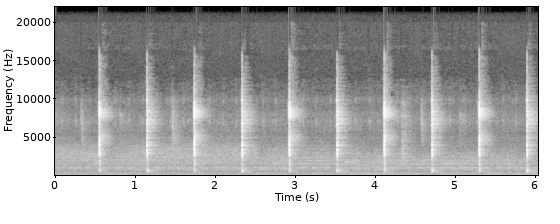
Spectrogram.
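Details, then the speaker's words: Five-pin automotive relay on a plug-in relay tester: crisp, even clicks a little over once a second, coil pulling in cleanly, tester showing solid green; relay good, normal clicking. "again the clicking green light and now I have a solid green light meaning this is a good relay"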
